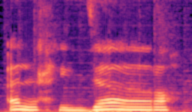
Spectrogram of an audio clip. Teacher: Contoh ayat untuk huruf lam dibunyikan iaitu alif lam qamariyah ialah al-hijarah.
